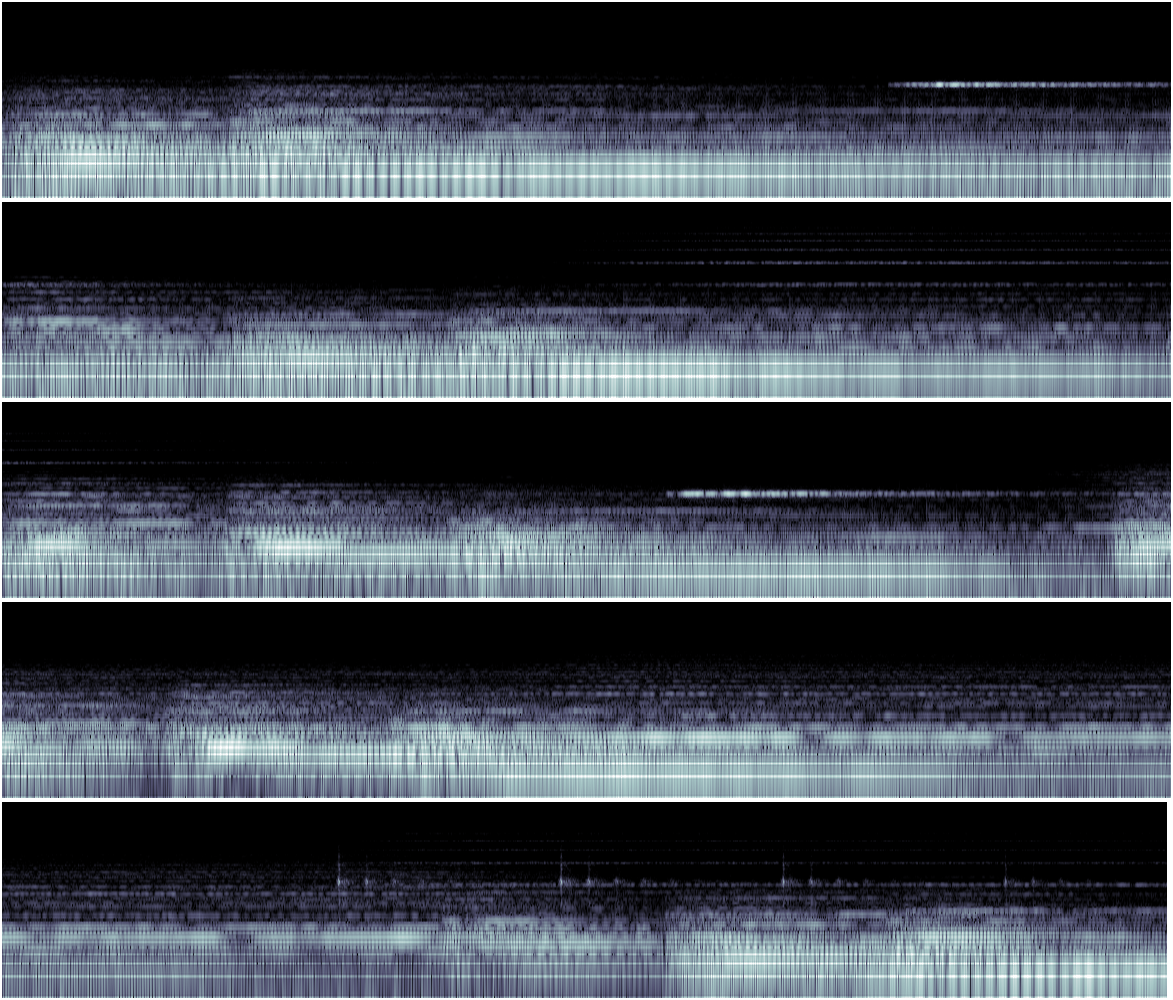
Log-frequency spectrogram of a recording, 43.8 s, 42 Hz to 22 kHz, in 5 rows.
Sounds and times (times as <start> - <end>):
Background music: 0.0 - 43.8.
